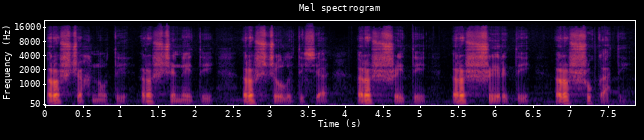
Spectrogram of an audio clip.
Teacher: звук з у префіксі роз перед глухими шиплячими ч ш змінюється на Ш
